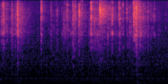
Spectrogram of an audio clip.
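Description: Hard plastic parts of a Transformers Ramjet action figure clicking and scraping as they are handled and its wings folded back: a run of small irregular clicks.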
